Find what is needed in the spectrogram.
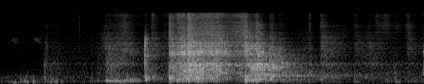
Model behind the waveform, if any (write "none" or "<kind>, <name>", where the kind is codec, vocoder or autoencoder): autoencoder, DAC-VAE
